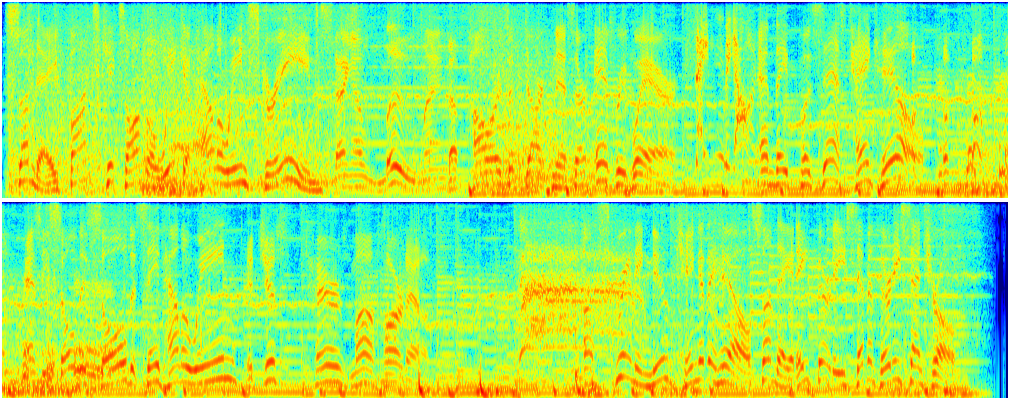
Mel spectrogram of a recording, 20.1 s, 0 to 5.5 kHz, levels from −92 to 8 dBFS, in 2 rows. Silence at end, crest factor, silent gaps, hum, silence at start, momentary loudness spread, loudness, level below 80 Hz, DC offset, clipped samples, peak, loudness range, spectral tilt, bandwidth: 0.2 s; 12 dB; none; none; 0 s; 3 LU; -12 LUFS; -22 dBFS; 0.5%; under 0.1%; 0 dBFS; 1 LU; -6.5 dB/octave; 5.4 kHz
